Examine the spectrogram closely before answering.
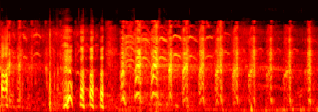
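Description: Several men laughing hard in quick, uneven bursts, some laughs rising into high squeals.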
